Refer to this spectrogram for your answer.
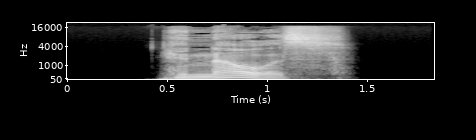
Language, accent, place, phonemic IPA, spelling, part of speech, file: German, Germany, Berlin, /hɪna͜us/, hinaus-, prefix, De-hinaus-.ogg
- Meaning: A prefix, conveying a movement out of something (in direction away from the speaker)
